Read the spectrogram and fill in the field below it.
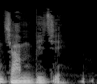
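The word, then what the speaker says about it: zombie: 이제 그쪽에서 발음 잠비지, 음. 잠비라든가 뭐 좀비 이렇게 하시면 되는데 여기서는 무엇을 뜻하냐면 여기에서 잠비는 그 IRA 아시죠? – 네.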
